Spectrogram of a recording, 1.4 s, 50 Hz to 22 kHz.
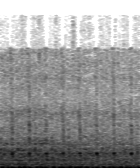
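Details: Nissan Murano with code P0303: steady idle with a recurring stumble, an uneven lope rather than a smooth hum; cylinder 3 dead from low compression, found by a relative compression test.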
